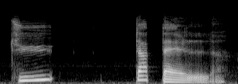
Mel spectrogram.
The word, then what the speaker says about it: tu t'appelles: All right, second form, tu t'appelles. Okay, remember, final S not pronounced. Tu t'appelles.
